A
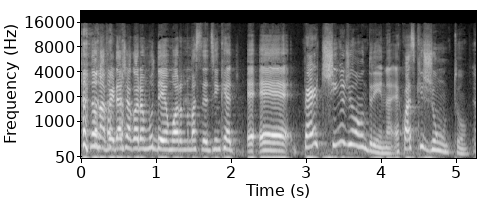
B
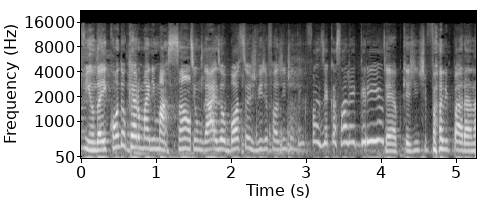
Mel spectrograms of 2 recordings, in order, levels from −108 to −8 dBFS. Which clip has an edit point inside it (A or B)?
B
